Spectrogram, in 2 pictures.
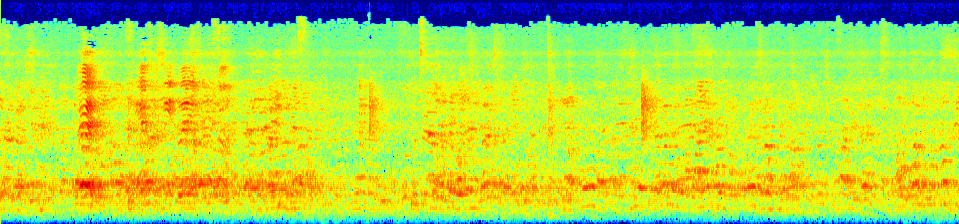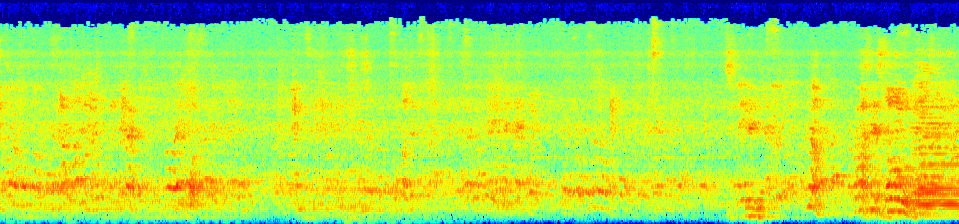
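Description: Several men talk casually nearby.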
